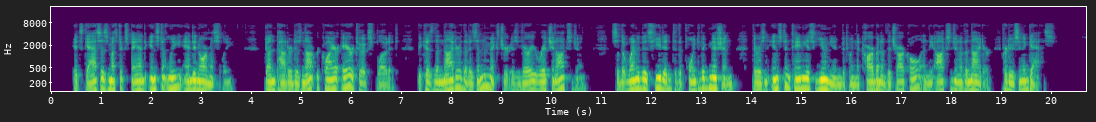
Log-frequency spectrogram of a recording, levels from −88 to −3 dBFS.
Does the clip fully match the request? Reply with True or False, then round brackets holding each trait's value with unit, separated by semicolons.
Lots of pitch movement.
False (3.8 semitones)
